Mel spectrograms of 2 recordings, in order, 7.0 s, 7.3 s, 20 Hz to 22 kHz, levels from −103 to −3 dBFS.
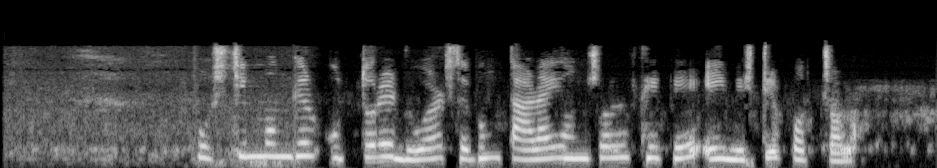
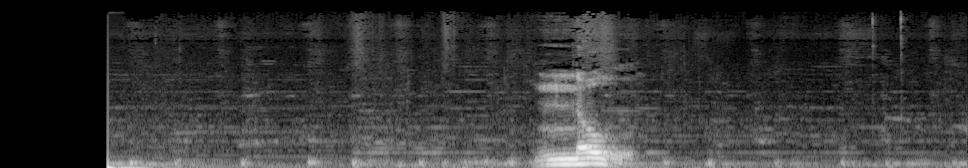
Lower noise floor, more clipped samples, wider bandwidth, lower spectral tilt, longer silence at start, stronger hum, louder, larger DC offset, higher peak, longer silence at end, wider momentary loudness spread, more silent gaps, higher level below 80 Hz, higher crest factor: about the same, -47 dBFS vs -49 dBFS; neither; second, 7.6 kHz vs 15 kHz; second, -3.5 dB/octave vs -8.5 dB/octave; second, 0.65 s vs 0.8 s; neither; second, -19 LUFS vs -15 LUFS; neither; about the same, -2 dBFS vs -2 dBFS; second, 0.6 s vs 1.9 s; second, 7 LU vs 31 LU; neither; second, -60 dBFS vs -42 dBFS; about the same, 18 dB vs 20 dB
